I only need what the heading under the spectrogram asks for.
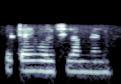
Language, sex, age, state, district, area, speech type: Bengali, female, 18-30, West Bengal, Paschim Bardhaman, urban, conversation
